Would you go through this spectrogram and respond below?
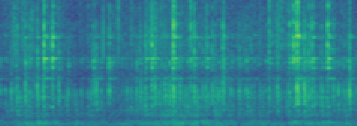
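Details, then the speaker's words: Dixon lawn mower, wheel spun by hand while adjusting, after it had been catching on the bottom: light, fast ratcheting clatter. This is normal drive chain noise, nothing rubbing. "like i was actually hitting the bottom that's the chain making all that noise by the way"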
